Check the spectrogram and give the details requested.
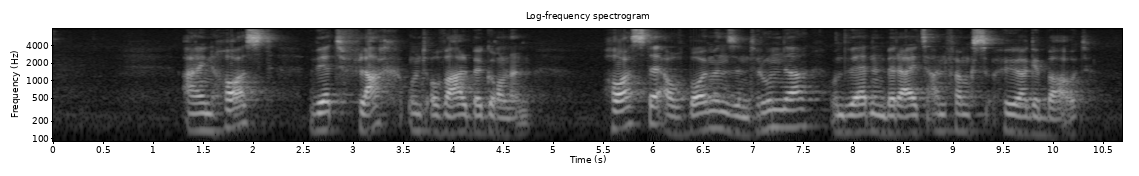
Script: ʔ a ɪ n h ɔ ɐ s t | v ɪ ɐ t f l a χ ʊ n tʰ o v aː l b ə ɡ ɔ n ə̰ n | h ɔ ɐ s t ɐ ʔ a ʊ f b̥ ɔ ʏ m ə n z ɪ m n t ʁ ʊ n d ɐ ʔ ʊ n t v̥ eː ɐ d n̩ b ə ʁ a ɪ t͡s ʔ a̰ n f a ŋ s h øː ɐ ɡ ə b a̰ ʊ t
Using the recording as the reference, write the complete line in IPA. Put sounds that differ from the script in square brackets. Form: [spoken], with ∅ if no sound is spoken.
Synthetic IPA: ʔ a ɪ n h ɔ ɐ s t | v ɪ ɐ t f l a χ ʊ n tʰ o v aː l b ə ɡ ɔ n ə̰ n | h ɔ ɐ s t [ə] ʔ a ʊ f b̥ ɔ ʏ m ə n z ɪ [∅] n t ʁ ʊ n d ɐ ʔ ʊ n t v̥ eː ɐ d n̩ b ə ʁ a ɪ t͡s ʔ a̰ n f a ŋ s h øː ɐ ɡ ə b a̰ ʊ t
